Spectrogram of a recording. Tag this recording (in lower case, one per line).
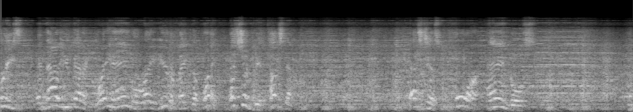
television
